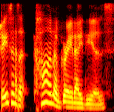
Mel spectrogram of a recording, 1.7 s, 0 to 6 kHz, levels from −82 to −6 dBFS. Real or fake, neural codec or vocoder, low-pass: real; none; 5.4 kHz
